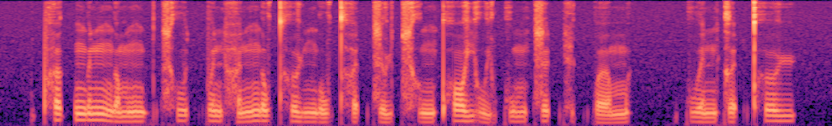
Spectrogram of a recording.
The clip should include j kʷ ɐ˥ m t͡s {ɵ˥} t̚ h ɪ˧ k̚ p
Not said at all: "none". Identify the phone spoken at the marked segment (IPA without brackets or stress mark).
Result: ɵ˥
